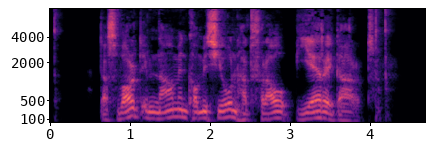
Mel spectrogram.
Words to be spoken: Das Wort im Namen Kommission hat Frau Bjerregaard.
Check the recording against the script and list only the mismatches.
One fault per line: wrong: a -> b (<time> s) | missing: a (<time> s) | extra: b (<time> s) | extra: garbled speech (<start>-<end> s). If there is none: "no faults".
no faults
